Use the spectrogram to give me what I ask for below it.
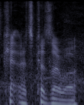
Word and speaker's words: Kazoa: It's Kazoa. Is it Kazoa? If I say your name enough times, eventually I will get the right version.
